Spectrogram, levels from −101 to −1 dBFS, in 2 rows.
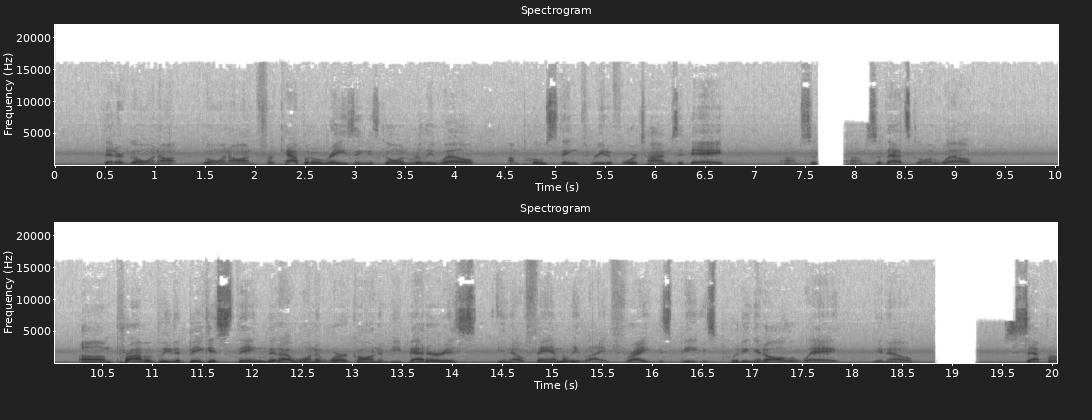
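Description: Mains buzz at 60 Hz runs under the whole recording, roughly 10 dB below the speech. Switching spikes stack harmonics into the kilohertz range, so it sounds raspy, not like a smooth low hum.

A stream reconnect occurs at 7.62 s and again at 18.82 s. Each time the connection broke and a fresh decoder restarted mid-stream. The first cuts out for 238 ms and resumes 418 ms earlier, repeating a short stretch. The second goes silent for 395 ms and resumes slightly later, skipping a little. That shift in position is what sets it apart from a plain dropout.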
